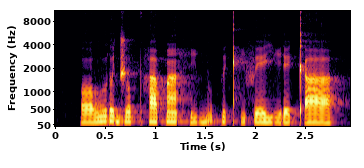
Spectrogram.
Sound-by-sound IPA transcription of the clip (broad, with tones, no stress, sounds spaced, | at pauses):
ɔ˨˦ β u˦ ɾ ʊ˨ d͡ʒ o˦ pʰ a˦ p ã˦˨ h i˨ b u˦ p ɪ˨ kʰ i˨ f eː˦ j i˨ ɾ eː˦ kʼ aː˦˨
